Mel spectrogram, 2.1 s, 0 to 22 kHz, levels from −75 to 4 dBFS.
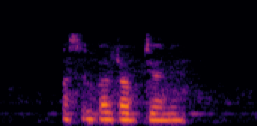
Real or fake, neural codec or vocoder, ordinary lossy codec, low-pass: real; none; MP3, 32 kbps; 7.2 kHz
